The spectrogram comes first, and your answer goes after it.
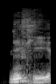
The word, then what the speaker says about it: Netflix: And incidentally, the namesake for a very well-known streaming service, Netflix, although they laughed when I pronounced it in such a way, Netflix, as we know in France, Netflix, the TV show and softcore distributor, is known here as Netflix.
